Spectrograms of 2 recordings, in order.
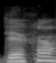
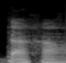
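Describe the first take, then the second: First: The first vowel is a closed 'e' sound. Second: The first vowel is an open 'a' sound. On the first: The speaker calls it wrong. "হবে না" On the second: The speaker calls it right. "হবে দেখা হয় না বন্ধু"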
